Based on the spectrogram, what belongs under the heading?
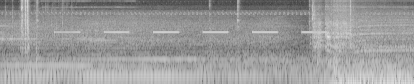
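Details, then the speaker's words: Subaru Baja rescue project after new coils and plugs, in neutral: warning chime beeps, brief crank, engine catches first try and runs evenly; smoking heavily afterward. "Oh my god. Yeah, it started. Started."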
